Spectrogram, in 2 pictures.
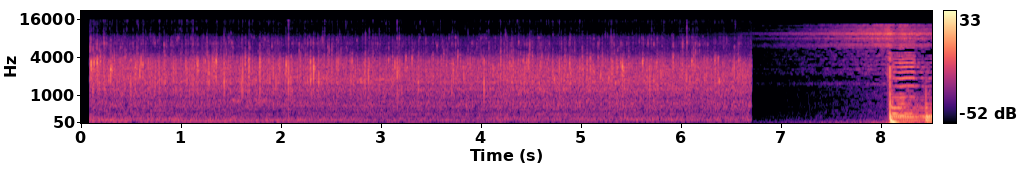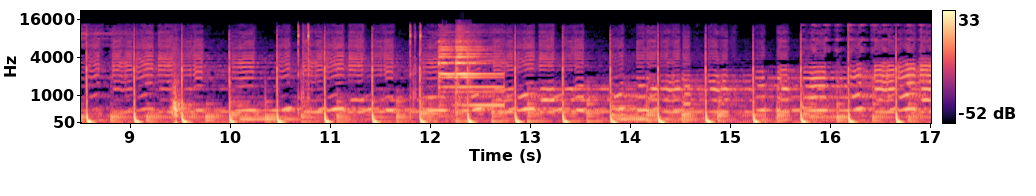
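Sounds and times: eggplant frying in hot oil: 0:00.1 - 0:08.0.

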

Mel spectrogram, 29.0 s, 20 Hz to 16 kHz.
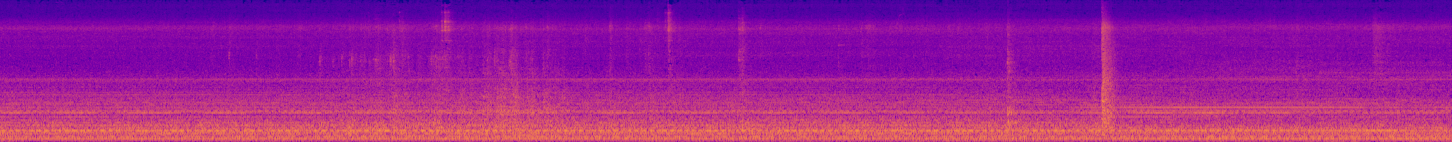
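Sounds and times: train air-conditioning hum: 0:00.0 - 0:29.0.

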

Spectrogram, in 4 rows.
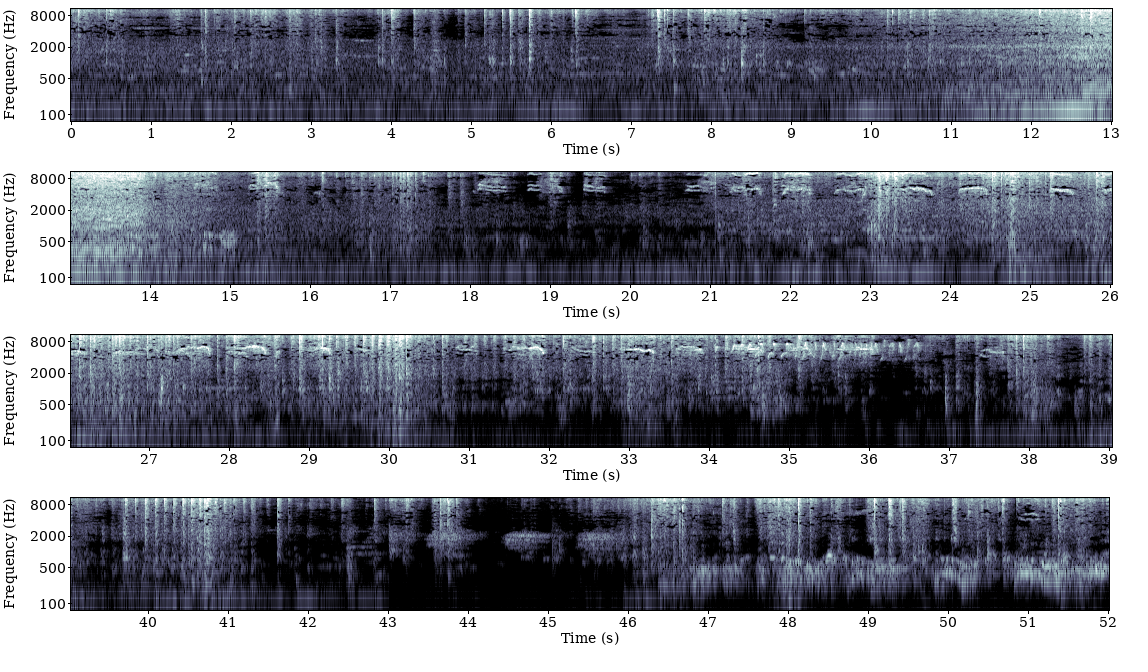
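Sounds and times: wings flapping and splashing: 0:10.1 - 0:18.9, 0:20.8 - 0:36.2, 0:37.0 - 0:41.8, 0:45.6 - 0:52.0
pigeons cooing: 0:13.8 - 0:16.3, 0:20.6 - 0:35.9, 0:45.5 - 0:52.0.

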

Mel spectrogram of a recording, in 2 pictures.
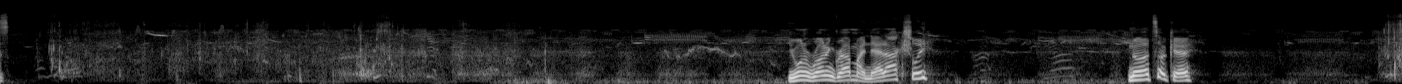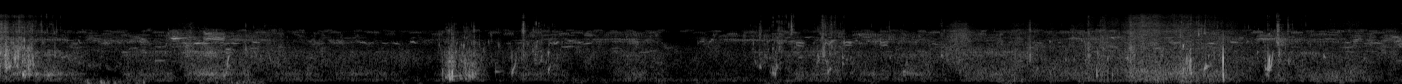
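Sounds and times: steady outdoor hiss: 0:00.0 - 0:28.0
fish splashing at water surface: 0:13.8 - 0:14.6.

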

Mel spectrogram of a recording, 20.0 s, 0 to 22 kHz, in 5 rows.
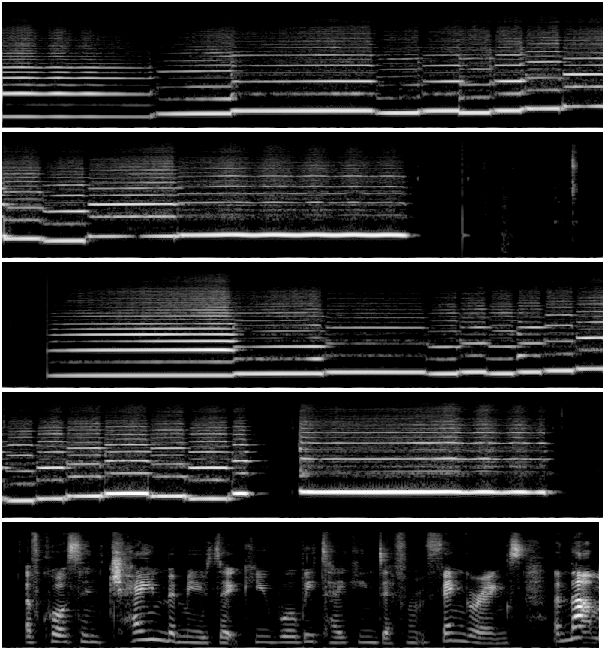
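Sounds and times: recorder playing a melody: 0:00.0 - 0:06.8, 0:08.3 - 0:15.8.

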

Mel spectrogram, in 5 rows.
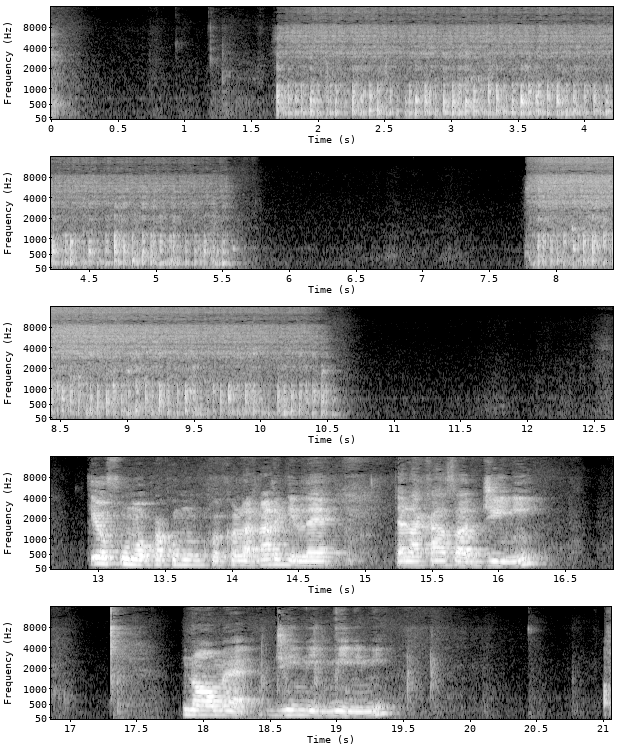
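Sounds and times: hookah water bubbling: 0:01.6 - 0:05.8, 0:07.8 - 0:10.7.

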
